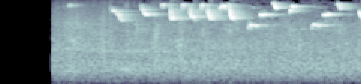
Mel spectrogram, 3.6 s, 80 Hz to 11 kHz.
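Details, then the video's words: European goldfinch singing at a 2013 singing competition: rapid high twittering phrases of sharp descending notes and trills after a brief silence, dense and continuous. "Jilguero blanco 2013 El Federal"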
